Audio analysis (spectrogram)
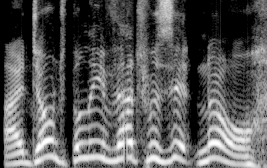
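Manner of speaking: a hint of an in-character voice; NPC voice. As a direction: put on a light NPC voice. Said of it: "I'm trying to do an N P C voice here".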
